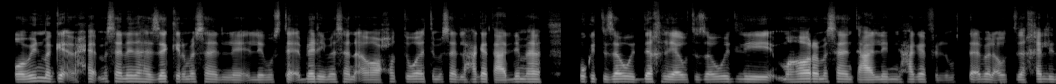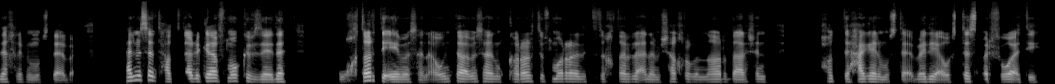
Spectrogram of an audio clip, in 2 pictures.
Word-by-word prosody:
وما 120 0 +2
بين 150 +4 0
مج 145 -3 +1
ح - - +1
مثلًا 135 0 +2
أنا 135 -2 0
هاذاكر 130 +1 +2
مثلًا 125 -1 0
ل 110 -1 -5
لمستقبلي 110 +2 -1
مثلًا 120 0 -2
أو 110 +1 0
هاحط 130 +5 -4
وقت 125 -1 -2
مثلًا 120 +1 -1
لحاجة 120 +2 0
أتعلّمها، 120 +2 +2 0.4
ممكن 135 +1 -4
تزوّد 125 -1 -1
دخلي 125 -1 +2
أو 115 0 +1
تزوّد 120 +2 -5
لي 120 -2 +1
مهارة 130 +2 +4
مثلًا 130 0 +2
تعلّمني 115 +2 +1
حاجة 120 0 -1
في 110 - -16
المستقبل 110 +3 -4
أو 110 - -3
تدخَّل 115 +2 -1
لى 120 - -7
دَخل 120 0 -3
في 115 - -18
المستقبل، 105 0 -4 0.5
هل 175 - +5
مثلًا 205 -1 +6
اتحطيت 135 -6 -5
قبل 140 0 +5
كده 155 0 +6
في 150 - -7
موقف 150 0 -1
زي 115 -2 +2
ده؟ 130 +1 +4 0.5
واخترت 185 +2 +4
إيه 120 - +6
مثلًا؟ 115 -2 -5
أو 115 - -3
أنت 135 +2 -5
مثلًا 130 0 +1
قرّرت 135 +3 -1
في 130 0 -10
مَرّة 130 0 0
إن 125 - -5
أنت 120 - -15
تختار 125 0 -5
لأ 130 -2 -1
أنا 115 0 -3
مش 115 +3 -4
هاخرج 130 -1 -4
النهارده 120 0 -1
عشان 120 +2 -4 0.6
أحط - - -5
حاجة 130 0 +3
لمستقبلي 125 +2 -1
أو - - -2
استثمر 125 +1 +1
في - - -7
وقتي. 120 -1 0
125 Hz, 195 wpm, -28 LUFS, 115-130 Hz, 0.6 s, مثلًا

